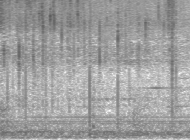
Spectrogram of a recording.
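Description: Whole cumin seeds sizzle and crackle in hot oil in a pan with a few small pops, a steady close, moderately loud frying hiss with no voices.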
